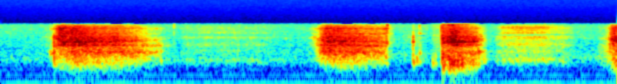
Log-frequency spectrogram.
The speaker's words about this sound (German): Ja, atmen hilft, da hat eure Botschafterin recht. Atme einfach kräftig ein und aus, aber konfrontiere dich.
